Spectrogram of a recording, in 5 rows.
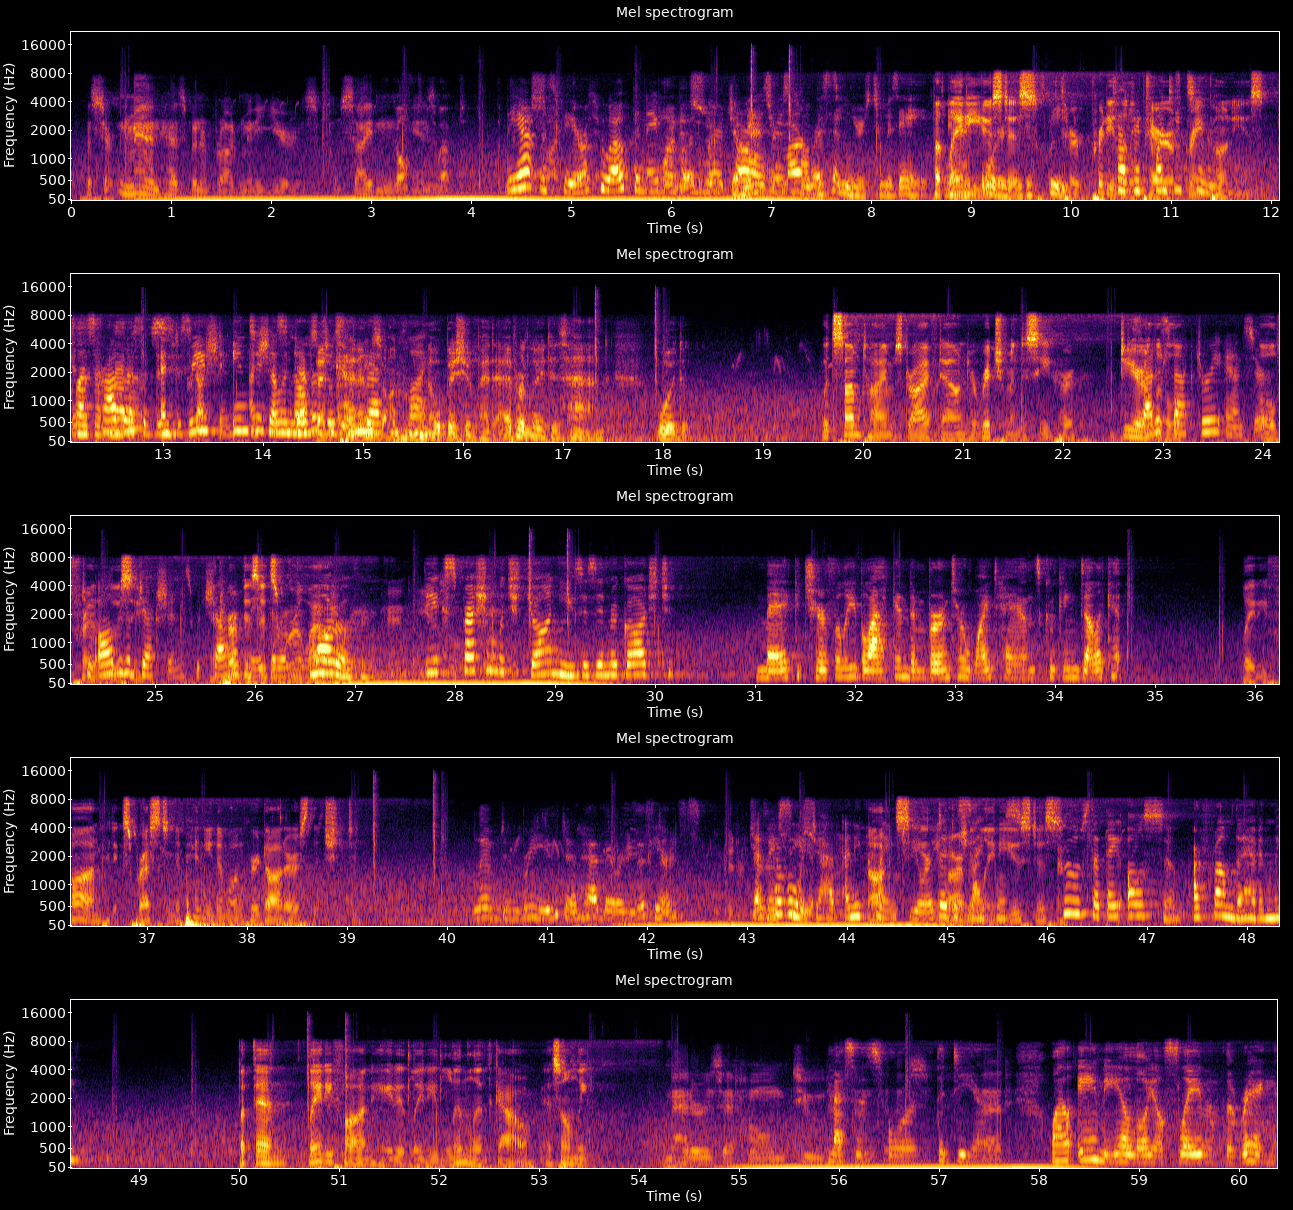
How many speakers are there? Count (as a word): nine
